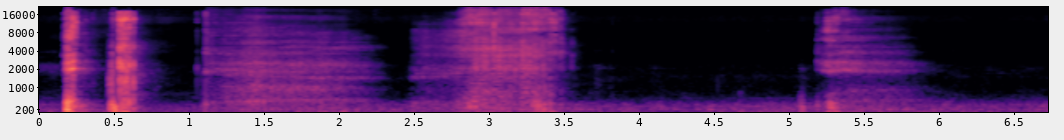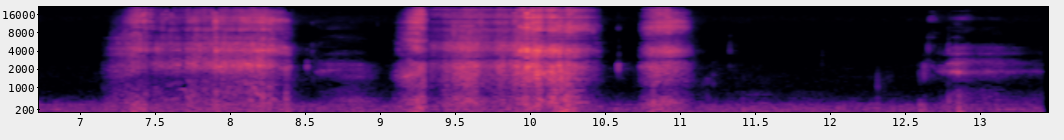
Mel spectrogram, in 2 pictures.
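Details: Evening recording of sharp sneeze bursts and muffled stifled sneezes with breathy inhalations between, in a quiet room; stuffy nose irritated by irritants for several days, red from rubbing; sneezing with stifled sneezes.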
